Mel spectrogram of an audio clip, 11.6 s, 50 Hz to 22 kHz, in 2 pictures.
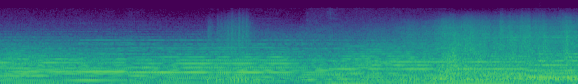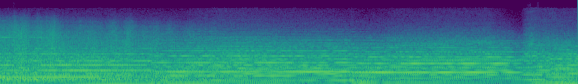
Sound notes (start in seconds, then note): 4.5 plane droning; 7.7 triumphant music continues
